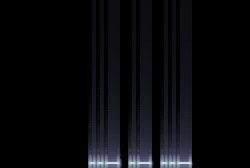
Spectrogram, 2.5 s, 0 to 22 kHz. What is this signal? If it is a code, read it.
Morse code, heard as a keyed tone, about 30 wpm, 700 Hz. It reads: UAU
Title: All Cut Numbers - 3-Digit 30wpm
